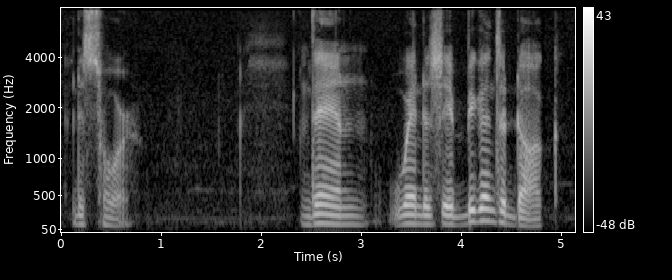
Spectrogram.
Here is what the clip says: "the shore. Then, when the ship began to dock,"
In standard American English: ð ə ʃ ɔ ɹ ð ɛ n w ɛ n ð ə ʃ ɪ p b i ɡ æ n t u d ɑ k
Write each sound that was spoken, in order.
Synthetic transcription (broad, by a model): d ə s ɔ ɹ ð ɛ n w ɛ n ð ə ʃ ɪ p b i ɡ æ n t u d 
